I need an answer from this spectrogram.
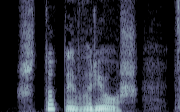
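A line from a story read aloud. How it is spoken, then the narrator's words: Quiet but angry. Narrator (Russian): тихо, но сердито сказал вихирь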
